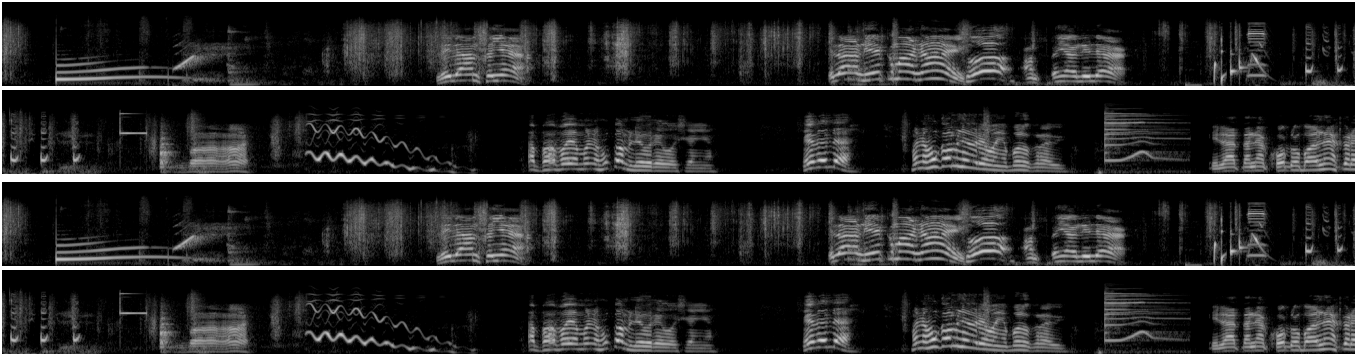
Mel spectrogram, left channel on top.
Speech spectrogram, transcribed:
લઈ લે આમ સૈયા એલા નેકમાં નહીં તો આમ સૈયા લઈ લે બસ આ ભાભાએ મને શું કામ લેવડાવ્યો છે અહીંયા હે દાદા મને શું કામ લેવડાવ્યો અહીંયા બળો કરાવી એલા તને ખોટો બળ ન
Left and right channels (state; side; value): identical; both; correlation 1.00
